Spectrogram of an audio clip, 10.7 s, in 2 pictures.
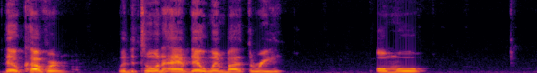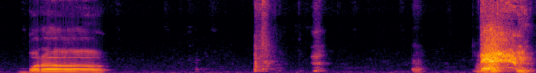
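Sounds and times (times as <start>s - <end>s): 
speech: 0.1s - 2.9s, 3.8s - 4.3s, 5.6s - 6.5s
person sneezing: 7.9s - 8.7s, 10.2s - 10.7s.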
